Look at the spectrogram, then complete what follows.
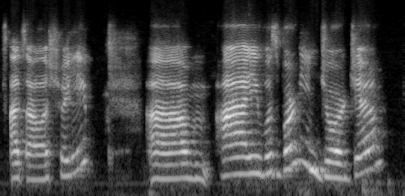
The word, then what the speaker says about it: Tsatsalashvili: My last name is very hard to pronounce even for Georgians, but it's Atalashvili.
